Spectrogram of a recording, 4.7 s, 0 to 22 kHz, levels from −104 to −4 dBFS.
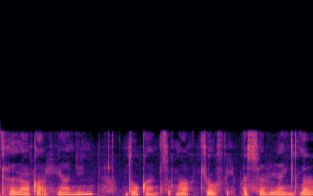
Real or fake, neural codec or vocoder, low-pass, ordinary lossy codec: fake; codec, 44.1 kHz, 7.8 kbps, Pupu-Codec; 7.2 kHz; none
